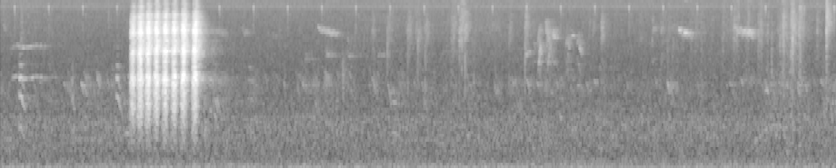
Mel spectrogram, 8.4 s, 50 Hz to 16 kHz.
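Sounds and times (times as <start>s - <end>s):
Eurasian magpie Pica pica rattling chatter: 1.3s - 2.2s.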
